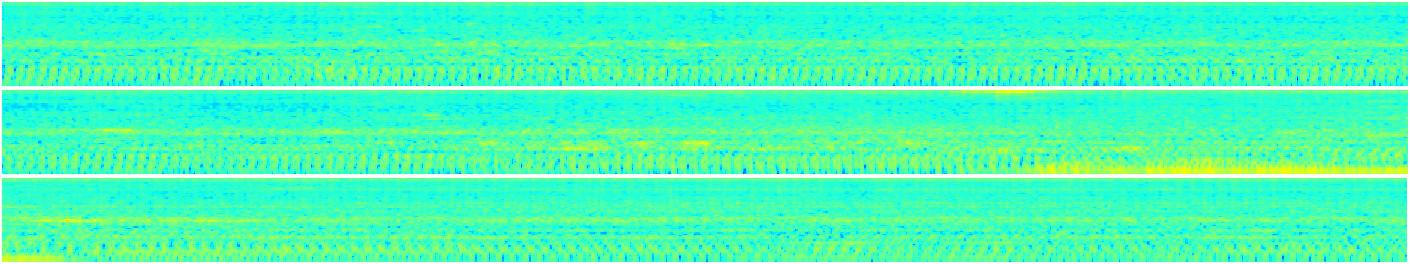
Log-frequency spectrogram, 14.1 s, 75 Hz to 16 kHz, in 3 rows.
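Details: Karcher KXS 302cc small engine off a log splitter, bolted down, running on premium fuel after a no-start fix: steady, even run with a firm regular beat and no misses or surging; running healthy.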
